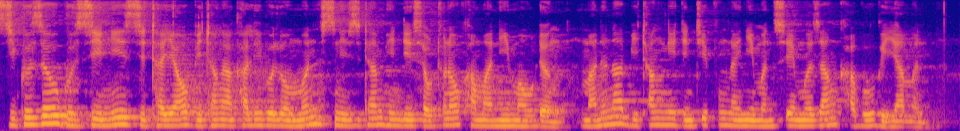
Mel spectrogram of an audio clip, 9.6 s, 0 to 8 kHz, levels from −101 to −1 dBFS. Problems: low volume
